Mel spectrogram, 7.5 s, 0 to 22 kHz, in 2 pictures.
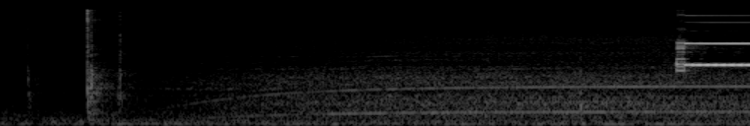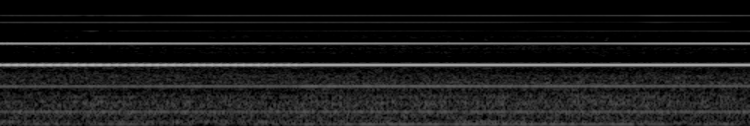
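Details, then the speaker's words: Ender 3D printer: at power-on a shrill, unbroken high beep starts and keeps sounding. The fault persisted even after the hotend was replaced with a new one. "okay guys i have problem with my ender 3d printer so it has always beeping many times so long times when i press the power button like this"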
